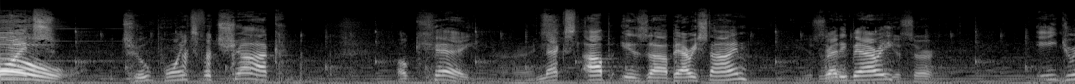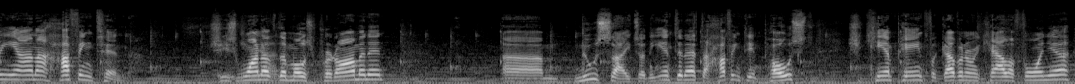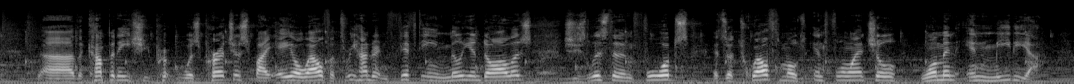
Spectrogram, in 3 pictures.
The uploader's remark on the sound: Live from Two Guys Smoke Shop in Salem, NH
